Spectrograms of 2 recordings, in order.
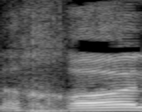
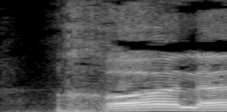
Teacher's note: Qalqalah kubra, berhenti ataupun di hujung. Kuat sikit.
